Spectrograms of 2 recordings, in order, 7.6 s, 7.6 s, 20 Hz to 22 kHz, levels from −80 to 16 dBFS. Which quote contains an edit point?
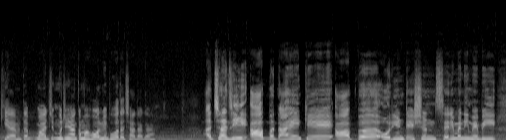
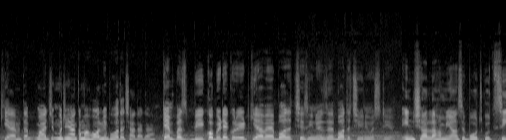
second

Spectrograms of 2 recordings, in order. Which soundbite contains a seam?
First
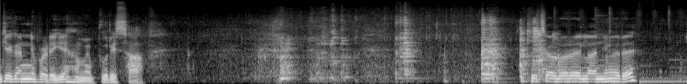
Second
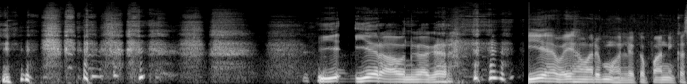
second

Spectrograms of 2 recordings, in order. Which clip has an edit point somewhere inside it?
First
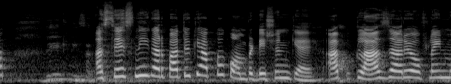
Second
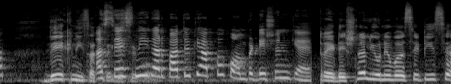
second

